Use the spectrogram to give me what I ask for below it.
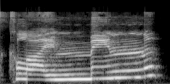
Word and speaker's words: climbing: Okay, but pronunciation, listen to me. He's climbing the mountain. Repeat. Look, he's climbing Don't say B. the Don't say B. mountain. No, we don't say that.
